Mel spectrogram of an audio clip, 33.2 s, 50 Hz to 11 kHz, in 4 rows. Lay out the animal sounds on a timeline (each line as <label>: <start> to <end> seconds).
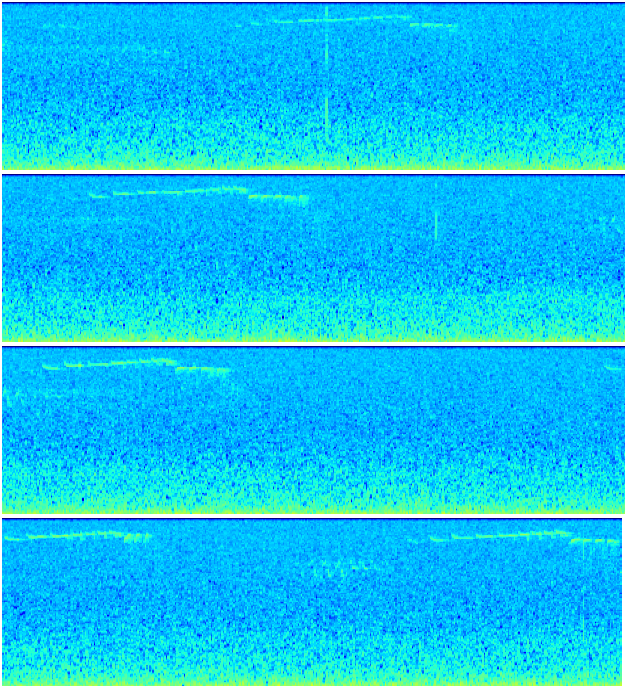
Golden-crowned Kinglet (Regulus satrapa): 2.9 to 6.2 seconds
Golden-crowned Kinglet (Regulus satrapa): 9.3 to 12.5 seconds
Yellow-rumped Warbler (Setophaga coronata): 16.0 to 17.5 seconds
Golden-crowned Kinglet (Regulus satrapa): 16.9 to 19.9 seconds
Golden-crowned Kinglet (Regulus satrapa): 24.4 to 26.9 seconds
Yellow-rumped Warbler (Setophaga coronata): 28.6 to 29.9 seconds
Golden-crowned Kinglet (Regulus satrapa): 30.4 to 33.2 seconds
